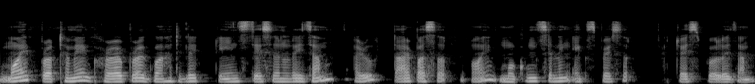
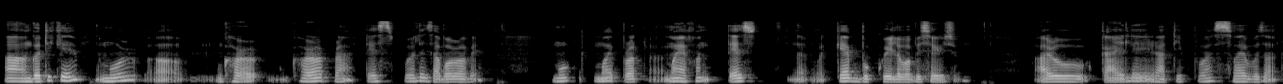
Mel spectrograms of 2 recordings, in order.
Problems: none marked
